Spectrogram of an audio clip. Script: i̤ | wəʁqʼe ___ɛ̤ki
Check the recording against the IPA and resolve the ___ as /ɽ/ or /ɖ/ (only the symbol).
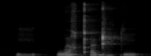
ɖ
